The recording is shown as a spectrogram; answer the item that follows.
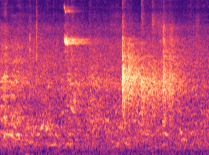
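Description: Echoing voices of players and bench in a large sports hall, with a handball bouncing on the wooden floor. A brief high squeak comes about a second in, and a short rush of noise, the loudest moment, comes a little past halfway.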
